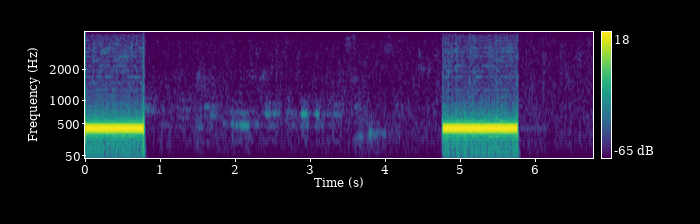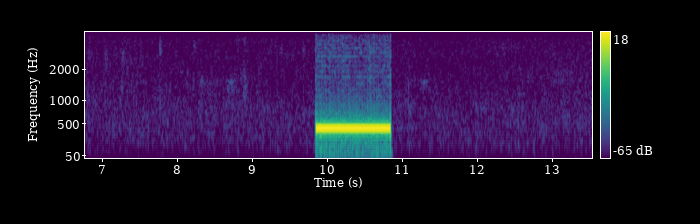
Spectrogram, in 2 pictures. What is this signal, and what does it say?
Ringback tone (Europe, 425 Hz).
